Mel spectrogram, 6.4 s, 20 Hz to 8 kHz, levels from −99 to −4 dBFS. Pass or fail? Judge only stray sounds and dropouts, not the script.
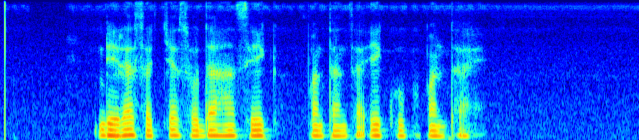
pass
